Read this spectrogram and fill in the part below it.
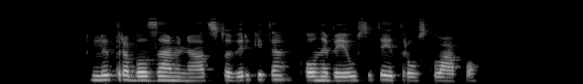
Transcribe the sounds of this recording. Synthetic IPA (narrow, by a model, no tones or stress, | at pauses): lʲɪt̪ɾɐbɐlˠzɑːmʲɪnʲoɑːt̪st̪oːʋʲɪɾʲkʲɪt̪ʲɛkoːlˠnʲɛbʲɛjɛʊsʲɪt̪ʲɛɪt̪ɾɐʊskʋɑːpoː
